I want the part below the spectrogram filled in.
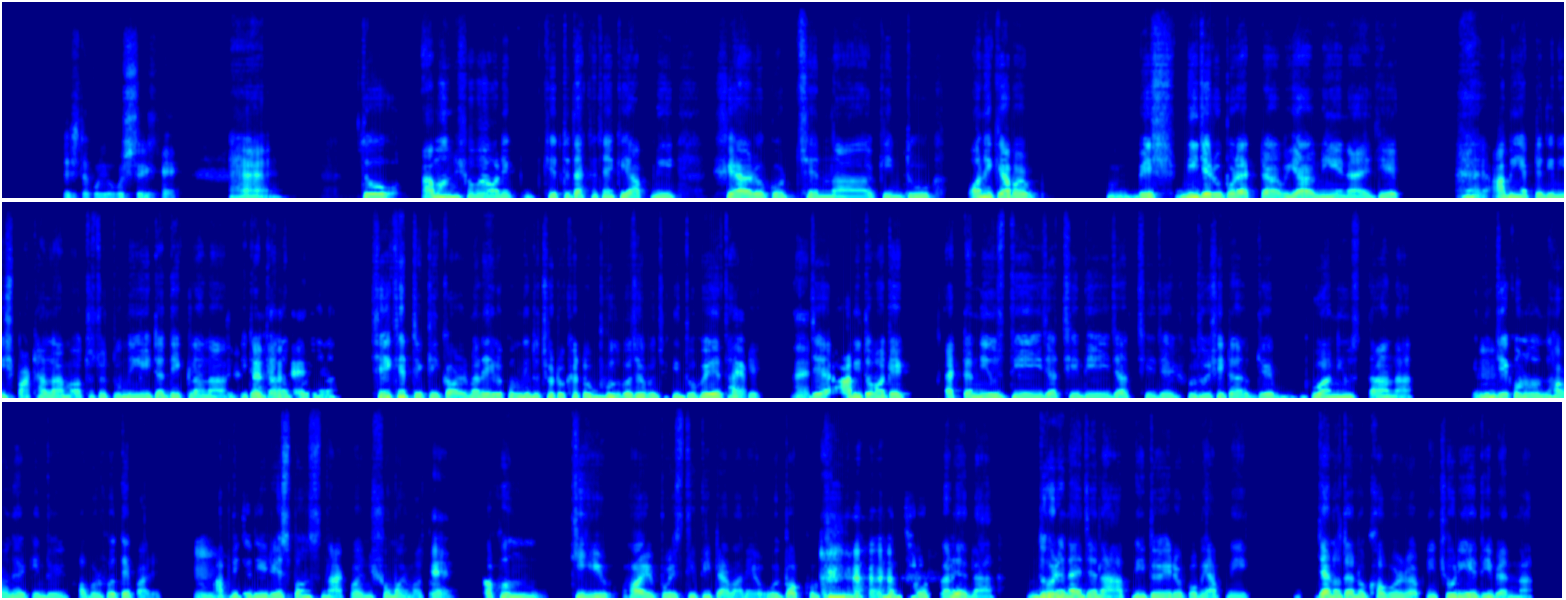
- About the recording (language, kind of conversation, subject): Bengali, podcast, ফেক নিউজ চিনতে তুমি কী কৌশল ব্যবহার করো?
- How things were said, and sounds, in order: chuckle; tapping; in English: "রেসপন্স"; chuckle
